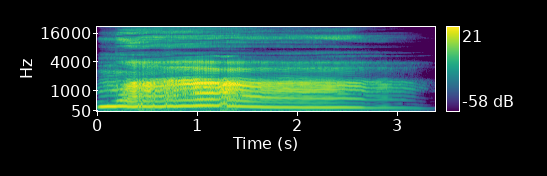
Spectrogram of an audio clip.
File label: Zombies Waitress Taunt; zps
